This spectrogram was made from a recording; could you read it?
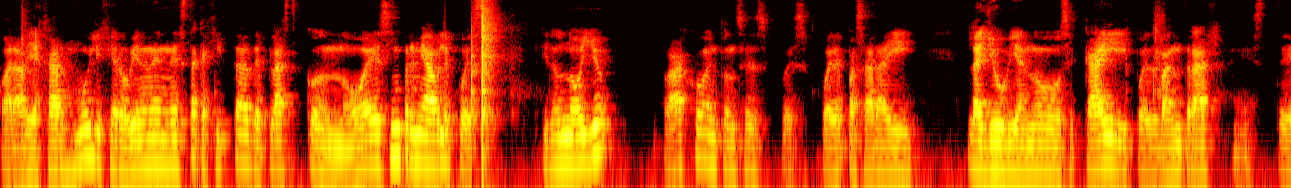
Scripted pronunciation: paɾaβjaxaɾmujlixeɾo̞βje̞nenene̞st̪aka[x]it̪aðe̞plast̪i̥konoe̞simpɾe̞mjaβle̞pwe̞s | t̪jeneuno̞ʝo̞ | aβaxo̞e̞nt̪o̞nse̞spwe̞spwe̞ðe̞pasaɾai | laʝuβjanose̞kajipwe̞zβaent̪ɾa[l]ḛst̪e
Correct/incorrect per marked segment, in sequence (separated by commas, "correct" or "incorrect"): correct, incorrect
